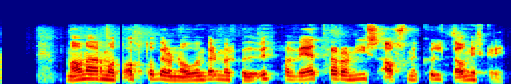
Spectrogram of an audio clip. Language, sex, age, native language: Icelandic, male, 30-39, Icelandic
